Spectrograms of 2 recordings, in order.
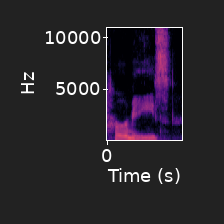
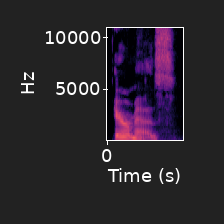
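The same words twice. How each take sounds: First: The name is said with a non-French pronunciation. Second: The name is said with a French pronunciation. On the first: The speaker calls it wrong. "not pronounced Hermes" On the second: The speaker calls it right. "Hermes is the French pronunciation"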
